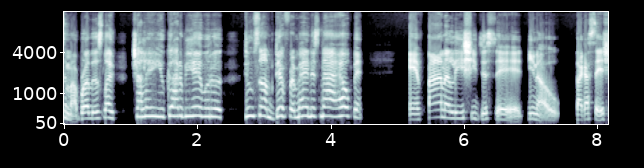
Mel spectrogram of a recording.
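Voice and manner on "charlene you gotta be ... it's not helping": higher, retold exasperated appeal; urgent plea. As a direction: plead urgently as the brother, mildly acted. Brother's retold plea to their mother.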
